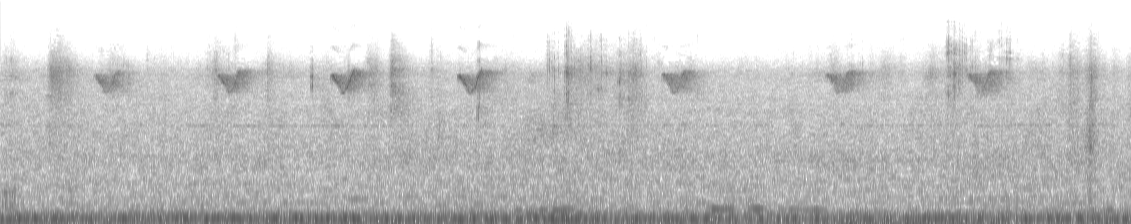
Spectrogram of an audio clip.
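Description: A bird giving a short, high chirp over and over, about once a second, over a steady low hum.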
